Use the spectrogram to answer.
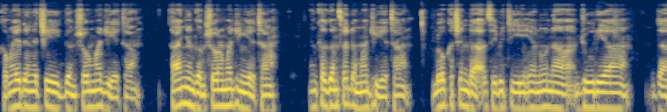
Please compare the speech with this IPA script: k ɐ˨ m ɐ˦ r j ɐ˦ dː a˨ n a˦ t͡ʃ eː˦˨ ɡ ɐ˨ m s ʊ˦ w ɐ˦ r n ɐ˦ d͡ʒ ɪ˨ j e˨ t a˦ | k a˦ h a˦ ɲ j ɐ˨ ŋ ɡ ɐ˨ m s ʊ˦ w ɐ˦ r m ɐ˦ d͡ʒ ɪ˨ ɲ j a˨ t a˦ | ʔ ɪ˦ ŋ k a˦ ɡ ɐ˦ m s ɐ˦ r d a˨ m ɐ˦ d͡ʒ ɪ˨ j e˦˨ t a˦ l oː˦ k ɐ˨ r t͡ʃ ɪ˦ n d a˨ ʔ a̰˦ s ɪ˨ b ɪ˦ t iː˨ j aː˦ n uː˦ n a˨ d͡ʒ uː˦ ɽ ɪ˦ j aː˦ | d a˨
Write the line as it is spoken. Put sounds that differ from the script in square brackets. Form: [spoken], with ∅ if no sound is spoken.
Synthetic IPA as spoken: k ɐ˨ m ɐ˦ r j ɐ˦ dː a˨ n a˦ t͡ʃ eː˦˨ ɡ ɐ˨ m s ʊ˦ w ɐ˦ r [m] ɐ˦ d͡ʒ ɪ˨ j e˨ t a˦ | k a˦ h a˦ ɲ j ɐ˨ ŋ ɡ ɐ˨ m s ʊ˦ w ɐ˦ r m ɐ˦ d͡ʒ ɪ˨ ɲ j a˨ t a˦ | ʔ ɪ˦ ŋ k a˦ ɡ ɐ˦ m s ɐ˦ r d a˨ m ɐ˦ d͡ʒ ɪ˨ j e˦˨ t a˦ l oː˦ k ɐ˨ [∅] t͡ʃ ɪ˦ n d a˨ ʔ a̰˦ s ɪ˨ b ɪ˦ t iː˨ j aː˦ n uː˦ n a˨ d͡ʒ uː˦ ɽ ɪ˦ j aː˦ | d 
